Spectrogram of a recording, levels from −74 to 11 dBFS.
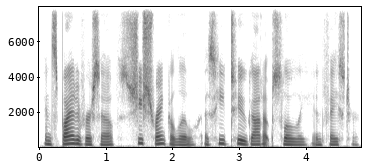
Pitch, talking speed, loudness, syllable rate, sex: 180 Hz, 210 wpm, -21 LUFS, 4.9 syllables/s, female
